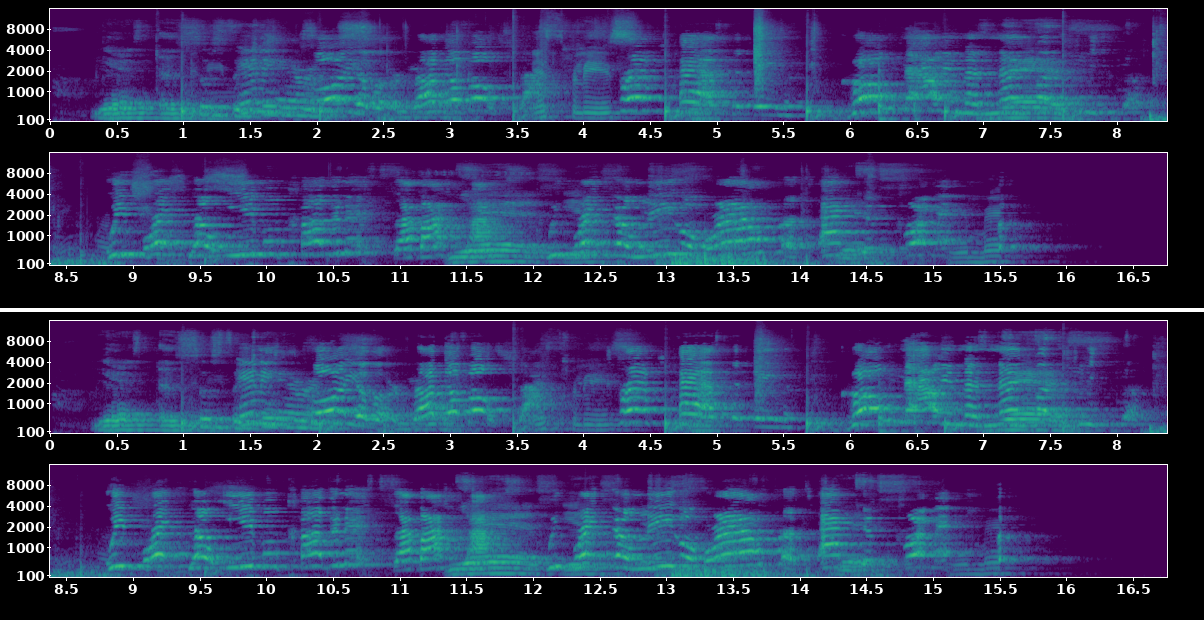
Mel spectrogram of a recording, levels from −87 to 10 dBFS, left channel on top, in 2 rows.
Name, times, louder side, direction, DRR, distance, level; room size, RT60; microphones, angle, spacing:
voice 1, 0.3-2.1 2.6-3.1 4.7-5.0 7.0-7.6 8.0-8.1 11.3-12.5 12.7-13.0 14.2-14.6, right 1 dB, 30° right, 1.9 m, -35 dB
sound 1, 0.7-1.6 1.9-2.7 3.1-3.6 4.0-6.3 6.6-7.8 8.2-9.7 10.0-10.1 10.4-10.6 11.0-11.3, left 2 dB, 20° left, 0.7 m, -41 dB
voice 2, 1.0-1.4 2.5-2.6 3.6-4.3 5.3-5.4 6.2-6.3 8.2-9.1 13.0-13.7 15.1-15.5, left 5 dB, 80° left, 0.7 m, -38 dB
voice 3, 2.0-3.7 4.3-5.5 5.9-8.2 8.8-11.7 12.1-15.1, right 3 dB, 80° right, 1.1 m, -29 dB
12.0 x 5.1 x 6.5 m
head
